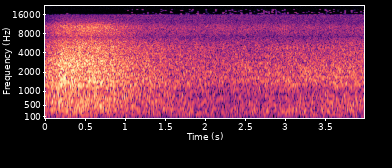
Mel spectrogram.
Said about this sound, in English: I'm listening out for and sort of expecting seagulls, or their Arctic equivalents maybe, to be diving and bombing, but none, nothing, just the sound of the sea.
